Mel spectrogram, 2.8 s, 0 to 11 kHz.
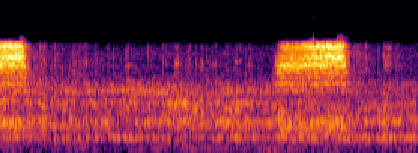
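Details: Owlet inside a nest box on 19 May 2017 at night, excited by an owl landing on the tray; a clipped hiss at the start, then one long rasping, breathy burst.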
